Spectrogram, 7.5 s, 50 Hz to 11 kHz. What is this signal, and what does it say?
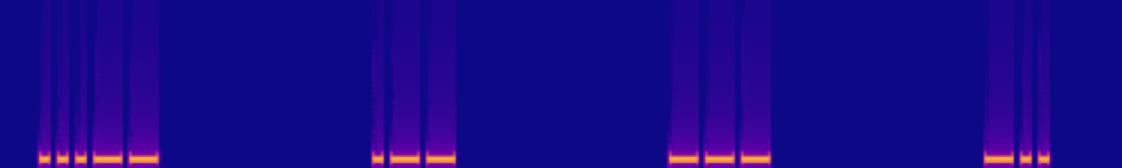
Morse code, heard as a keyed tone, about 20 wpm, spaced as for 5 wpm, 700 Hz. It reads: 3WOD
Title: USA Call Signs - 5 Characters - 8x Character Spacing - 20wpm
